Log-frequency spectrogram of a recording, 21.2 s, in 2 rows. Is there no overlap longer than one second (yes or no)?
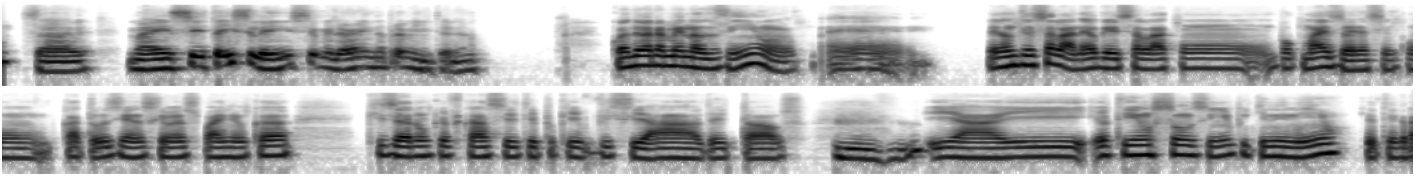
yes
